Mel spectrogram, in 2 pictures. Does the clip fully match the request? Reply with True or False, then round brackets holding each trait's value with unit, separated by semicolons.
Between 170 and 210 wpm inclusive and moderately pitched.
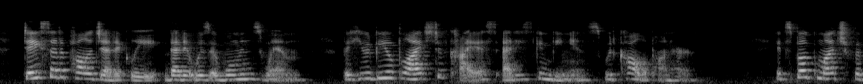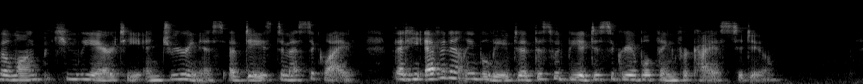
False (175 wpm; 225 Hz)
